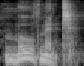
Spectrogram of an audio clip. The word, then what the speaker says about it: MVMT: this week all right mvmt watches everybody pronounced movement oh that's what i'm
